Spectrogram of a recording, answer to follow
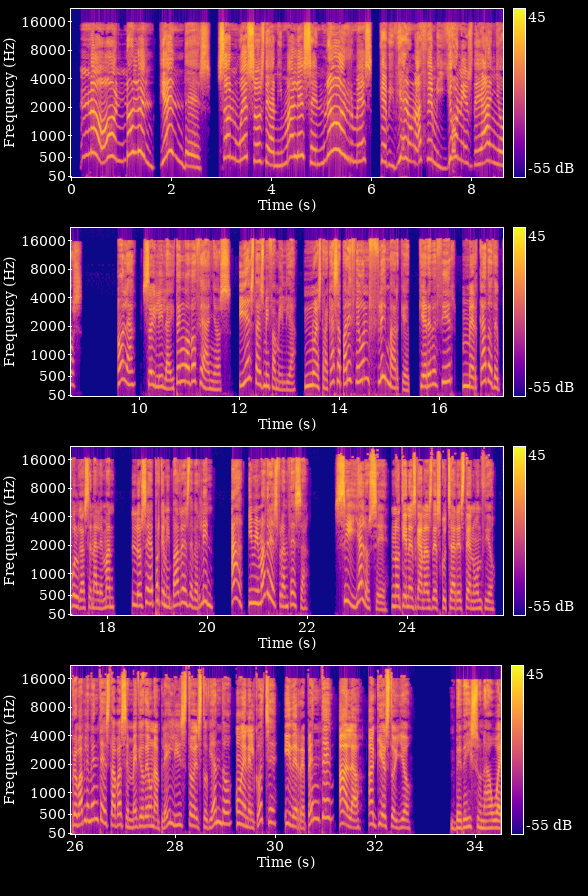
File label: spanish animation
